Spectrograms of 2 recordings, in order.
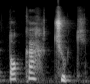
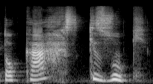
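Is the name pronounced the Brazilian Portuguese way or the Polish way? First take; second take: Polish; Brazilian Portuguese. First: The name is read with Polish sounds. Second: The name is read with Brazilian Portuguese sounds. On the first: The speaker calls it right. "mas é Tokarczuk" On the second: The speaker calls it wrong. "se fosse ler na, num português, num abrasileirado, ficaria Tokarczuk"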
